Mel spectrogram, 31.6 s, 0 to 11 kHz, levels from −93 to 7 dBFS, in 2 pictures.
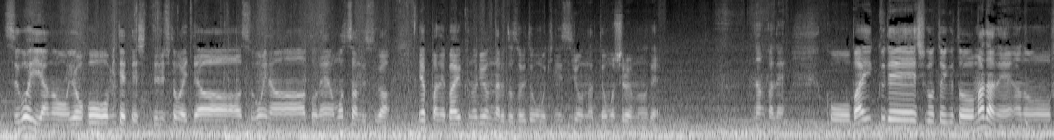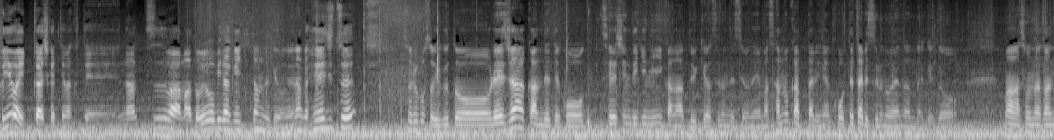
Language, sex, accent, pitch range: Japanese, male, native, 105-130 Hz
